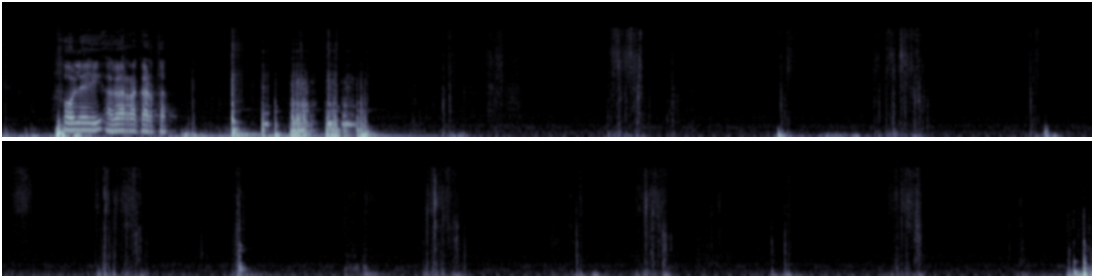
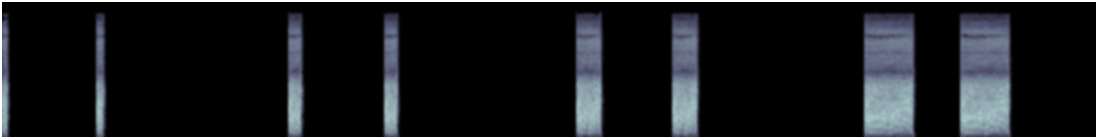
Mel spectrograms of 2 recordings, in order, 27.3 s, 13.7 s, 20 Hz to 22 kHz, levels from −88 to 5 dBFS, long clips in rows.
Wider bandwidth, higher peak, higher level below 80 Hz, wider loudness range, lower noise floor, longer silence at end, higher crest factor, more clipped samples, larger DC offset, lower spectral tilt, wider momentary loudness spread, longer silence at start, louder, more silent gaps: second, 11 kHz vs 16 kHz; second, -10 dBFS vs 0 dBFS; first, -40 dBFS vs -68 dBFS; first, 26 LU vs 8 LU; second, -72 dBFS vs under -90 dBFS; second, 0 s vs 1.1 s; first, 28 dB vs 20 dB; neither; neither; first, -7.5 dB/octave vs -2.5 dB/octave; first, 27 LU vs 11 LU; about the same, 0 s vs 0 s; second, -33 LUFS vs -16 LUFS; second, none vs 0.10-1.17 s, 1.31-3.57 s, 3.78-4.76 s, 4.98-7.17 s, 7.54-8.37 s, 8.73-10.77 s, 11.44-11.97 s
